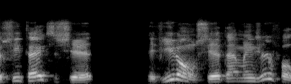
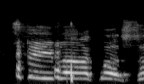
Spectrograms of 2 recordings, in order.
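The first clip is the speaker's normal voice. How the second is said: high, drawn-out shout-out; big stretched-out welcome, way up high; hollered greeting; 3 dB louder, slower than usual. Real, not acted. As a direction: holler hello to a buddy who just showed up. Calling out greeting to arrival.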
